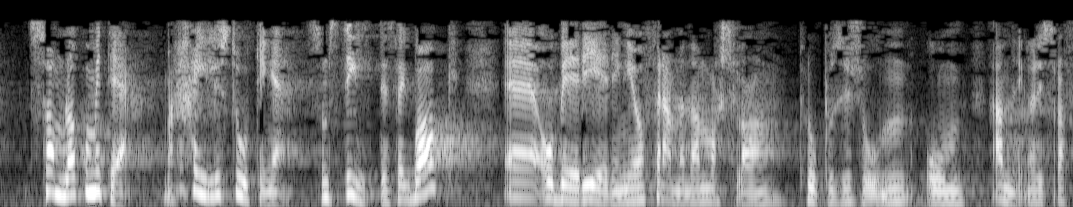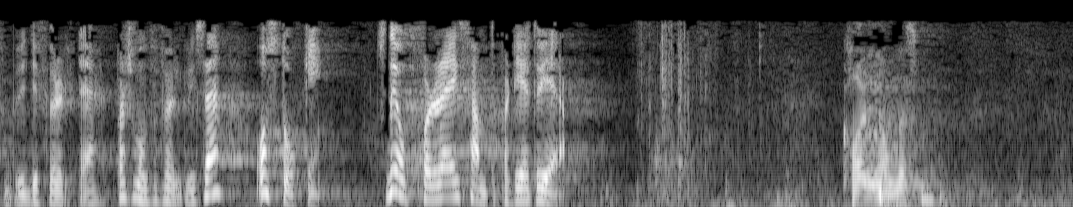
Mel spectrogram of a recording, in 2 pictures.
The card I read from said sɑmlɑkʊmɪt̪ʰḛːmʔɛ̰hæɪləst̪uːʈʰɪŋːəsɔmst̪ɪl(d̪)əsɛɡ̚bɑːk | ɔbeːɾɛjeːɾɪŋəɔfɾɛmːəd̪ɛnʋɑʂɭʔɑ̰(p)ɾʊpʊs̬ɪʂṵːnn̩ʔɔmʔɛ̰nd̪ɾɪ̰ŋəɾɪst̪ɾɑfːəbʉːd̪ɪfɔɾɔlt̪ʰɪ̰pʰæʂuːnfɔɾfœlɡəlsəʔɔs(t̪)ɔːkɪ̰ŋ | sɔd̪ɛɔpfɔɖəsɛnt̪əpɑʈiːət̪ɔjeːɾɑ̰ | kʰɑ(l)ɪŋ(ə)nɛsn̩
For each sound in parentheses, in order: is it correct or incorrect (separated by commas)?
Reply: incorrect, incorrect, correct, incorrect, incorrect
